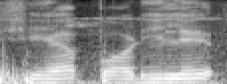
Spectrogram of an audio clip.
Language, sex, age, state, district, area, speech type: Odia, male, 18-30, Odisha, Cuttack, urban, spontaneous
